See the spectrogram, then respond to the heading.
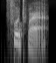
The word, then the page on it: footwear: Indian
